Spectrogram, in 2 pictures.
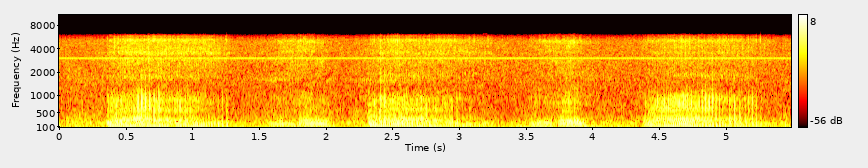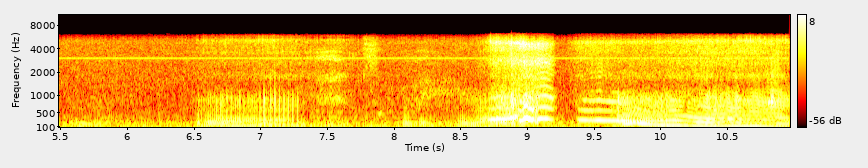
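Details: Snoring during sleep: rhythmic, rough snoring on each in-breath, about eight cycles in eleven seconds, with a louder snort near the end.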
